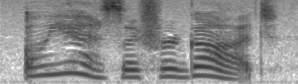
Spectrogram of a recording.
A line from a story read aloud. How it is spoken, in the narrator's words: murmured the Oriental lady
